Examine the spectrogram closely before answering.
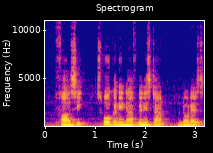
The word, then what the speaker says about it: Farsi: a kind of farsi the iranian language which is parsi but it's pronounced farsi spoken in afghanistan known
